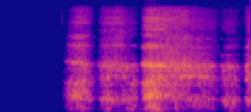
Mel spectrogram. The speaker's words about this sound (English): Why is there heavy breathing during this?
